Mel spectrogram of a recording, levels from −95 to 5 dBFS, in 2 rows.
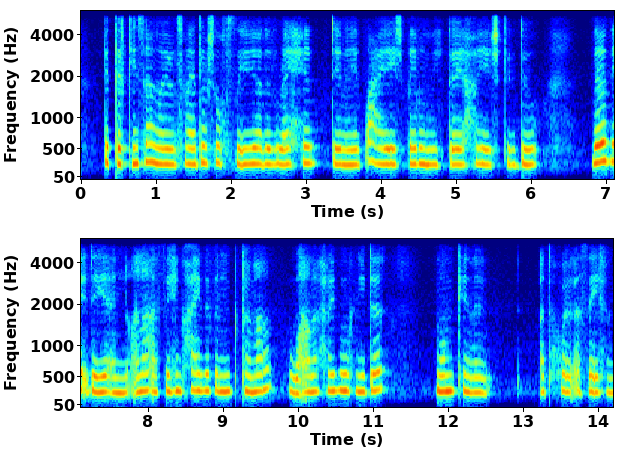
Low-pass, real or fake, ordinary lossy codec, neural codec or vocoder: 5.4 kHz; fake; none; codec, 16 kHz, 0.5 kbps, FunCodec, trained on LibriTTS, 25 frames a second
